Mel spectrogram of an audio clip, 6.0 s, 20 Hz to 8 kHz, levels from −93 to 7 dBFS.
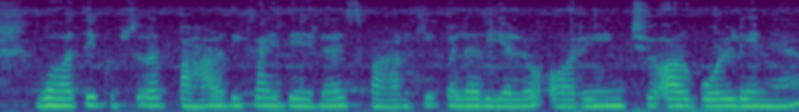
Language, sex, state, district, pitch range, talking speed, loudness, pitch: Hindi, male, Jharkhand, Jamtara, 185-200 Hz, 170 wpm, -29 LUFS, 190 Hz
